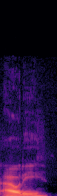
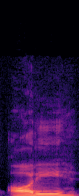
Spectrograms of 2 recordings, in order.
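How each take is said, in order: First: It is said with a standard American pronunciation. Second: It is said with an East Coast pronunciation. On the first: "normal American English Audi" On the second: "is like maybe a East Coast thing"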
